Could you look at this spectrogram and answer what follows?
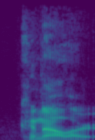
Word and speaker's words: Kanaler: Yeah, Davey said there's no silent K in Dutch.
